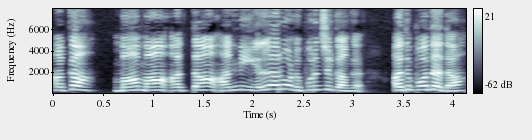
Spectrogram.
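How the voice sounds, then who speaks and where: Woman reader as an anxious younger sister, pleading and soothing, high voice, dry close recording. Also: normal speed, dry recording. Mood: worried. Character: frightened young woman, caring younger sister, college student.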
